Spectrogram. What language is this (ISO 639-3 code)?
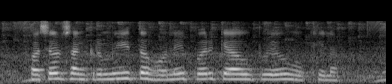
bho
